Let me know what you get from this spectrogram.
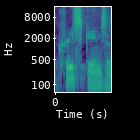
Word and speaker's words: Crescens: Seems to be the way that name is pronounced. Not a name I'm real familiar with, but I looked at it back in the Greek, and it looked like long E sounds there. So Crescens is the way I'm going to say it.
